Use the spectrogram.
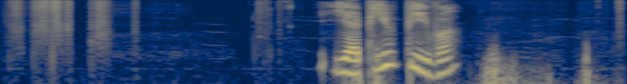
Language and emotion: Russian, positive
